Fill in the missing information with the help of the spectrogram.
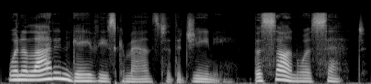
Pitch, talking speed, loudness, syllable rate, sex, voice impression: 165 Hz, 195 wpm, -18 LUFS, 5.0 syllables/s, female, feminine, adult-like, tensed, powerful, slightly hard, clear, fluent, intellectual, calm, elegant, lively, slightly sharp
